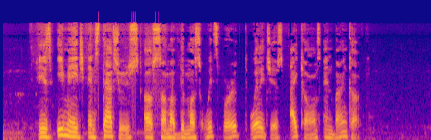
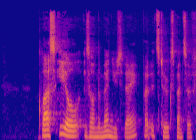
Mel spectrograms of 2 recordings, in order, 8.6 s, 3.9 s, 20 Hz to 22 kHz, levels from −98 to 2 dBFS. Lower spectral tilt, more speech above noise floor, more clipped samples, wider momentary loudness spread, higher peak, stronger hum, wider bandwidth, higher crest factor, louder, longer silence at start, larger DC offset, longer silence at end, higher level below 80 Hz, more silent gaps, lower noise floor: about the same, -3 dB/octave vs -4 dB/octave; about the same, 45 dB vs 47 dB; neither; about the same, 13 LU vs 12 LU; first, 0 dBFS vs -12 dBFS; neither; second, 12 kHz vs 16.5 kHz; about the same, 18 dB vs 22 dB; first, -15 LUFS vs -32 LUFS; about the same, 0.75 s vs 0.8 s; neither; first, 1.45 s vs 0 s; first, -44 dBFS vs -70 dBFS; neither; second, -61 dBFS vs -80 dBFS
